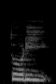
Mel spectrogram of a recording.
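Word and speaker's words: とり: On se souvient qu'on a le kanji du blanc qui se prononce hiro ou haku, le kanji de l'oiseau tori ou cho, le kanji du mouton hitsiji ou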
